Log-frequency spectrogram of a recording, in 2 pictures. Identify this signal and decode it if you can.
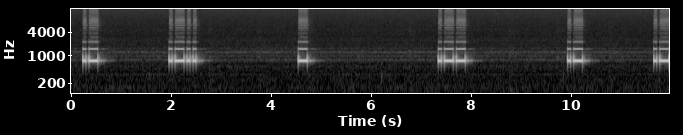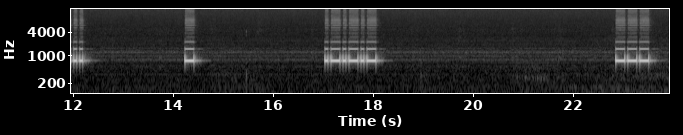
Morse code, heard as a keyed tone, about 20 wpm, spaced as for 4 wpm, 750 Hz. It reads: ALT WALT. O
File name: cw / Lesson10 REVIEW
